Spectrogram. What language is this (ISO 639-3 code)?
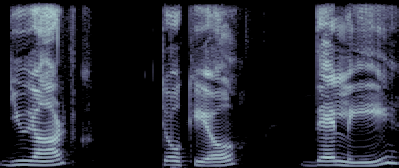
san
